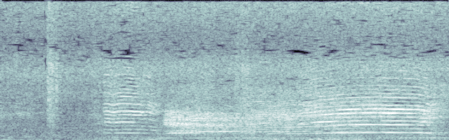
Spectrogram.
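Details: Ardi goat in Kuwait giving a drawn-out, wavering bleat with rich stacked harmonics that rises in strength midway and holds steady to the end, over faint background noise.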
